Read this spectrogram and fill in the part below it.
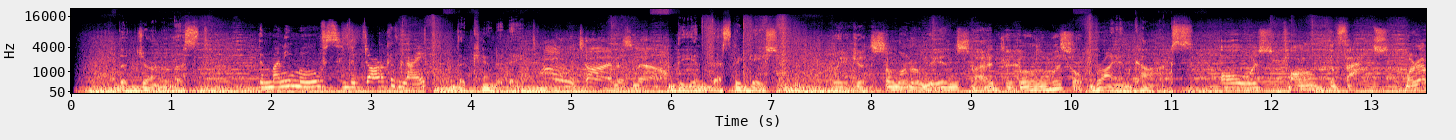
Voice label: VO trailer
